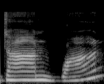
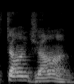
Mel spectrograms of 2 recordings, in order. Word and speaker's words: Don John: Yasha and I'm playing Don Juan is that how we pronounce it I guess it's Don John that's what I joh I was saying Don John um until now and also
